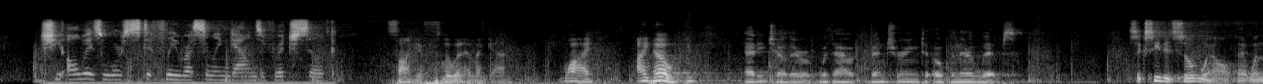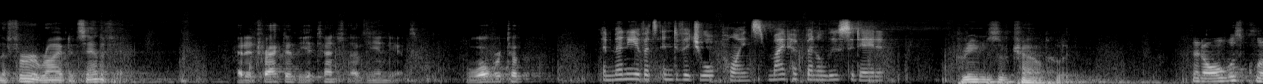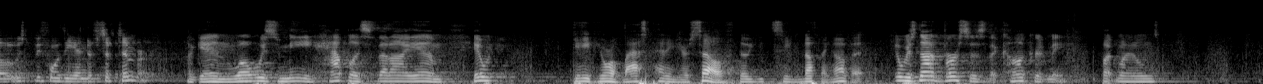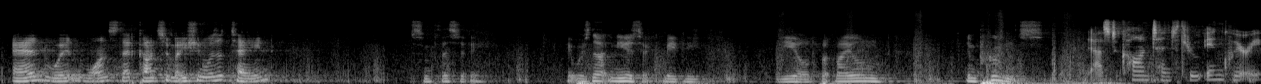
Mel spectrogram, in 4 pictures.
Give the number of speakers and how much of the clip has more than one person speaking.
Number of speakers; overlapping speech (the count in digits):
9, no overlap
